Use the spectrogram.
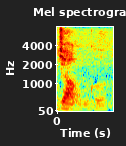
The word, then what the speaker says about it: যজ্ঞ: একইভাবে যখন বর্গীয় জয়ের সাথে যুক্ত থাকে তখন তার উচ্চারণ গ চন্দ্রবিন্দু হয় অথবা গ চন্দ্রবিন্দু হয়। খেয়াল করো জ্ঞান এবং যজ্ঞ, তোমাকে এই দুইটা বিষয়টি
